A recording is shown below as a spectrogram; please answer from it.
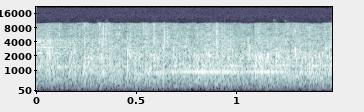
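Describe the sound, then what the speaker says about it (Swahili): A crowd at a public gathering in Nakuru County, Kenya, claps in a dense, continuous burst of applause, moderately distant and even throughout. "Pigia makofi."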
